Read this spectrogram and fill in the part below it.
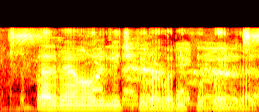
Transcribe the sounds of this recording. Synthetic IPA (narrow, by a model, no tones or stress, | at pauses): aɾmɛ̃amauɾilit͡ʃʰikebʱa̰ɡba̰nikʰubo̰jld͡ʒa̰l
